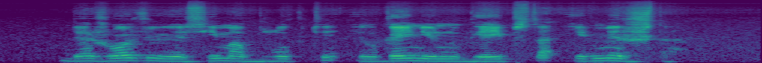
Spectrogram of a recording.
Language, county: Lithuanian, Šiauliai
